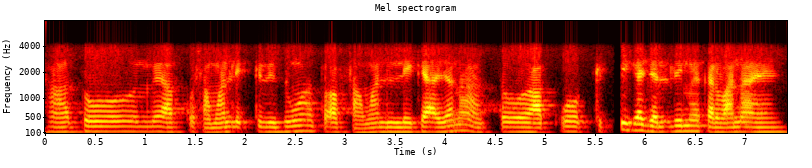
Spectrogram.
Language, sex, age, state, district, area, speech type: Hindi, male, 18-30, Madhya Pradesh, Ujjain, urban, conversation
